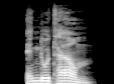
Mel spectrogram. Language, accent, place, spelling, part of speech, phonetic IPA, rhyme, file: German, Germany, Berlin, endotherm, adjective, [ɛndoˈtɛʁm], -ɛʁm, De-endotherm.ogg
- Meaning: endothermic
